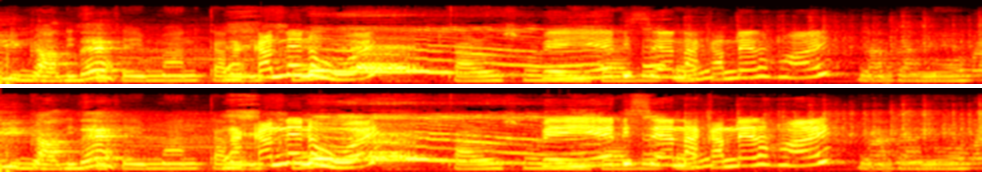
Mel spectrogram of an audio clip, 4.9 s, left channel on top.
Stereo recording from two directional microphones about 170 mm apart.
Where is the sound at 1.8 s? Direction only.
30° left (ahead or behind).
